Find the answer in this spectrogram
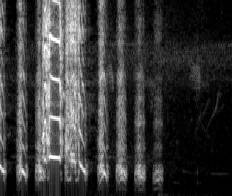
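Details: Partridge call for hunting: a brief sequence of harsh, squawking notes, quickly repeated and falling away, then silence.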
